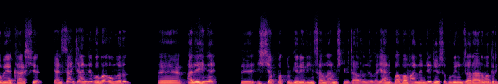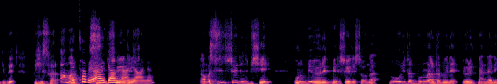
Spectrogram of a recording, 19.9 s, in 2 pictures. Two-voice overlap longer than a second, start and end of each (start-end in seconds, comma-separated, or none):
11.3-12.8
